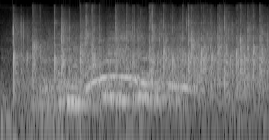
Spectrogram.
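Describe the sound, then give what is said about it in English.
An audience breaks into applause with a sharp onset, then continuous dense clapping, while a single voice cries out briefly over it near the middle. “So maybe you don't really want to clap for Rabbi Zuck because a lot of people come up to me and say, oh, I miss you so much on the radio. But if you hear my story, you'll see why he definitely does deserve a round of applause.”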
